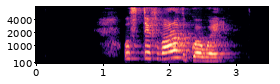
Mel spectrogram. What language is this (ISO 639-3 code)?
kab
